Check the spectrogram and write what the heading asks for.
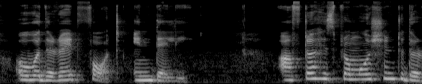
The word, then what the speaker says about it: Delhi: the Red Fort in Delhi. It is pronounced as Delhi, not Delhi. In English, you pronounce it as Delhi.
